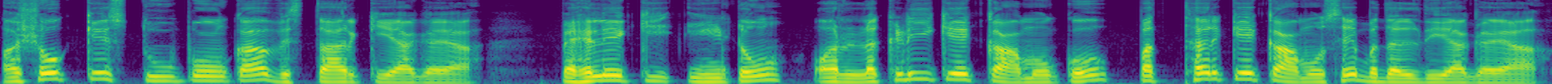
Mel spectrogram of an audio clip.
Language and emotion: Hindi, neutral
